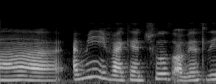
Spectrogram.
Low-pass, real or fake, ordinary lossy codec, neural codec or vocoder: 7.2 kHz; real; none; none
